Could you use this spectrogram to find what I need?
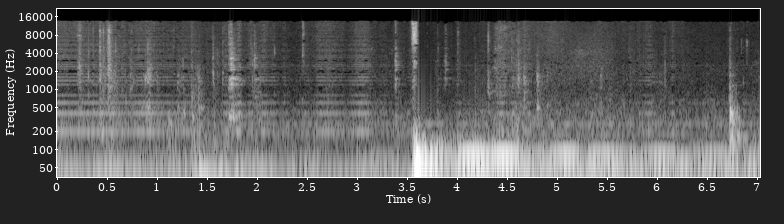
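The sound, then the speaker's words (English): A steady electrical hum with a buzzing, clicking texture from interference caused by the phone used for the broadcast runs throughout, growing into a louder low rumble about halfway through. No one speaks. “we have a hum that's coming in.”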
